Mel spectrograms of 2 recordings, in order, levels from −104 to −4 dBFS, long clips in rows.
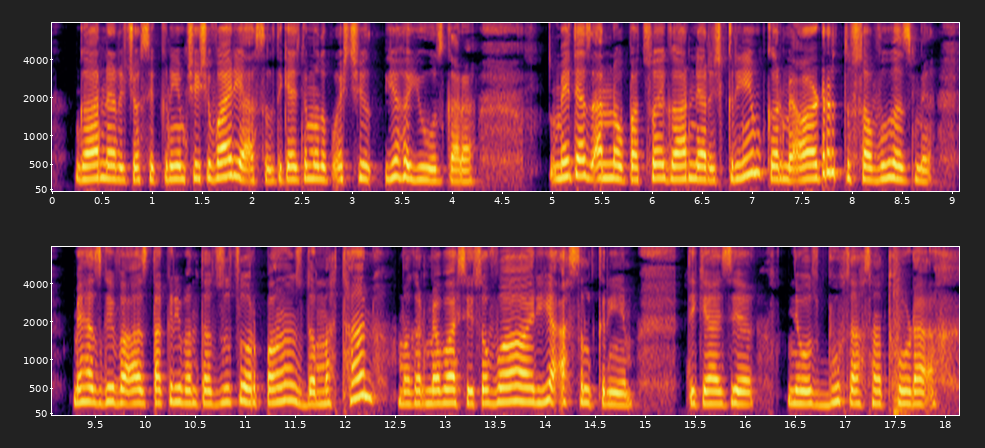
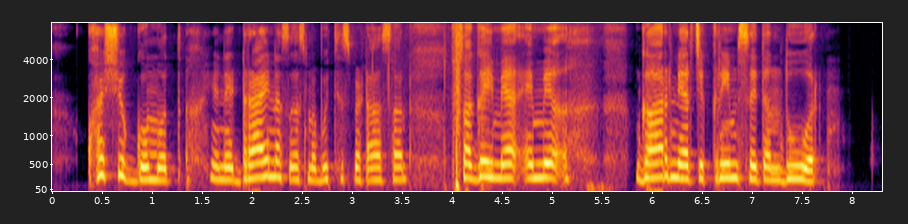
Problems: none marked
